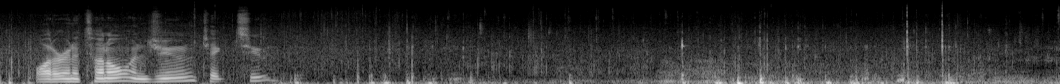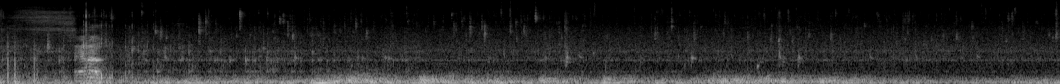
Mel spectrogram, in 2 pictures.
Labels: Is it a noisy thunderstorm?
no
